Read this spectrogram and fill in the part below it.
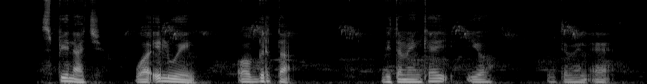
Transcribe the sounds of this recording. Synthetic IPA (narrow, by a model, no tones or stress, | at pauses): spinat͡ʃ | wɑːʔɪlwɛjn | ʔɔːbɪrt̪ʰɐ̰ | vɪt̪ʰɐmiŋkʰɛjijɔ | vɪt̪ʰɐmɪnʔɛ̰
